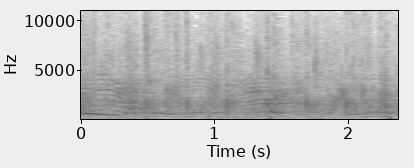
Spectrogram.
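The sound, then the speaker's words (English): An audience claps steadily, many hands blending into a dense, continuous patter of applause that holds at an even loudness throughout. “I'm not preaching that just so you can clap and get hyped”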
